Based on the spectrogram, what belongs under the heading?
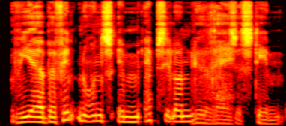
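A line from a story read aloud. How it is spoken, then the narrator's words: Patient storytelling voice. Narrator (German): informierte die Amme mit derselben geduldigen Stimme, mit der Eltern ihren Kindern Geschichten vorlasen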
